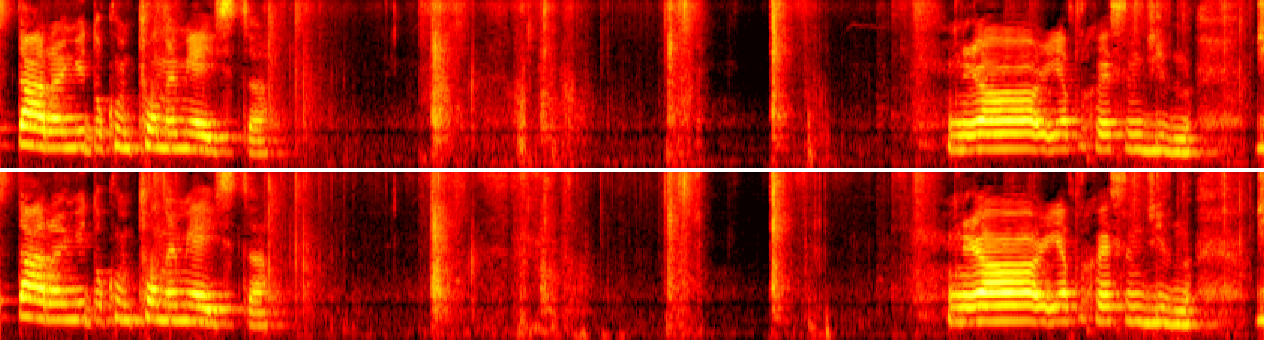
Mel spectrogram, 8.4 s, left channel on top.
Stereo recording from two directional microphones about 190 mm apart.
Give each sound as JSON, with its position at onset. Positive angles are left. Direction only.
{"t": 0.1, "sound": "a woman's voice", "side_deg": 35}
{"t": 1.2, "sound": "a woman's voice", "side_deg": 5}
{"t": 6.2, "sound": "a woman's voice", "side_deg": 5}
